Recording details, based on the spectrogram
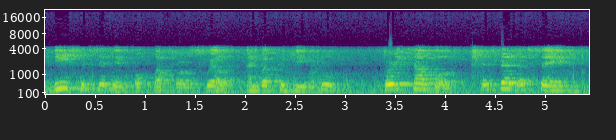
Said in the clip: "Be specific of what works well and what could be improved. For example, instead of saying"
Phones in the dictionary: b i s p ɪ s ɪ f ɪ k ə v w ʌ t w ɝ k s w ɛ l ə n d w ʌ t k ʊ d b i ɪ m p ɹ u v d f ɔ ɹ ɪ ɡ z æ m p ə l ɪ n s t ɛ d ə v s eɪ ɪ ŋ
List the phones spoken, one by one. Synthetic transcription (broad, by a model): b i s ɪ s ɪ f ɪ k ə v w ʌ t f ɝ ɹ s w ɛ l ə n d w ʌ t k ʊ d b i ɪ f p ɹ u d f ɔ ɹ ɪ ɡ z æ m p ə l ɪ n s t ɛ d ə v s eɪ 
